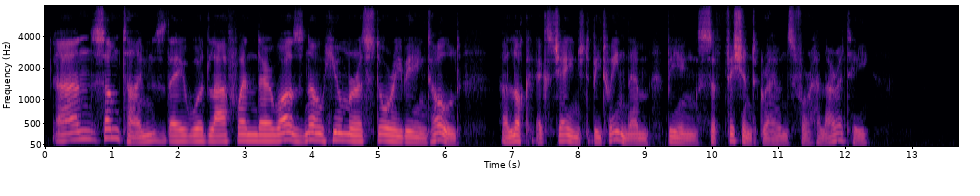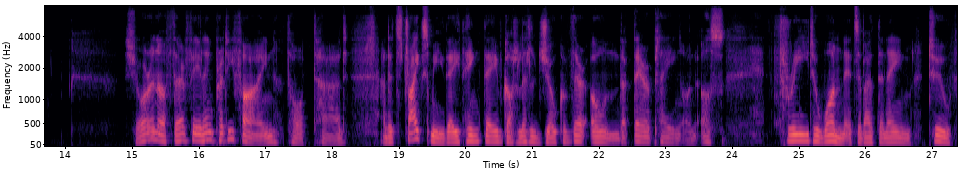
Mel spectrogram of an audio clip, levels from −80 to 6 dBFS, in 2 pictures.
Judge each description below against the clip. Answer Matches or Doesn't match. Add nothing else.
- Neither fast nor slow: Doesn't match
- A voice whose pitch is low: Matches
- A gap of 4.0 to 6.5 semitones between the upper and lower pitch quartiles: Matches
